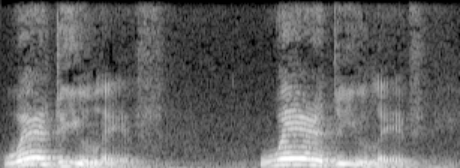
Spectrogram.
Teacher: Então, a entonação para essa pergunta agora já é descendente, já é descendo. Ela não é mais raising sound, ela agora é falling sound.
